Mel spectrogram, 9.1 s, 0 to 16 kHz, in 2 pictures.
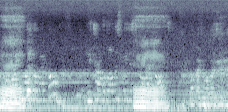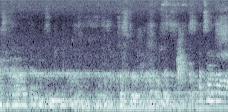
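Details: Loud snoring from a dog: buzzing snores at about 23 breaths a minute with quieter rumbling breaths between, faint room noise.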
